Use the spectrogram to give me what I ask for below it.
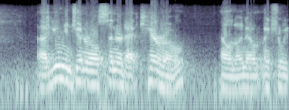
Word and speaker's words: Cairo: west than illinois uh union general centered at cairo illinois now make sure we don't pronounce that cairo cairo is in europe under a general name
